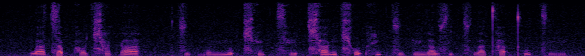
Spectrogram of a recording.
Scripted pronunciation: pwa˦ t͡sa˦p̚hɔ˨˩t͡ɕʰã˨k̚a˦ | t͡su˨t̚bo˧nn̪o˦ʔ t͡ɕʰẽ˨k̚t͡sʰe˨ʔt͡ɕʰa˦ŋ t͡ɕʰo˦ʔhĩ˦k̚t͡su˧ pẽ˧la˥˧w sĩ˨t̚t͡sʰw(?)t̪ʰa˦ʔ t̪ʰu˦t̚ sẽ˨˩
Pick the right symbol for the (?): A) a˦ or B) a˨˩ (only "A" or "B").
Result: A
